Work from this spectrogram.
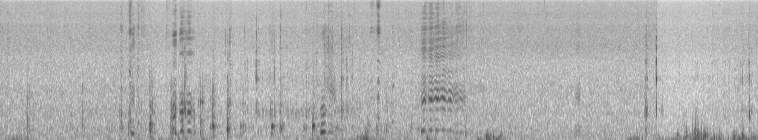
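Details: Alpine goat at her first kidding with her newborn kid, two hours after the birth, as both try to work out nursing; a single quavering, wavering bleat rises midway, set among rustling, shuffling and soft thumps.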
